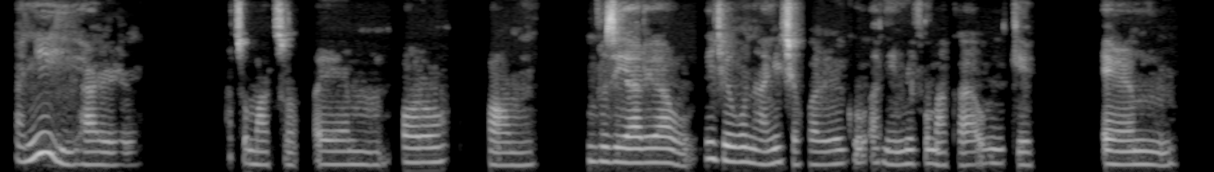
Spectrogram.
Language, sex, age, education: Igbo, female, 15-29, tertiary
